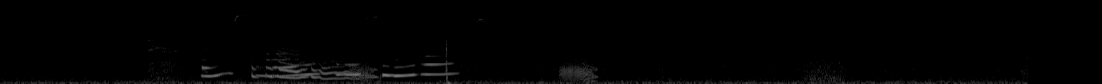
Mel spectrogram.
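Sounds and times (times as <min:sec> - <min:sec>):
baby cooing: 0:02.6 - 0:04.0.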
